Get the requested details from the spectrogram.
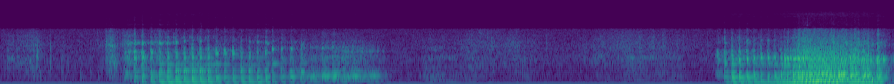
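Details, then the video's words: Lion roaring twice: a rough, pulsed roar lasting over a second, a low quiet growl-like rumble between, then a louder, harsher roar at the end. "Lion Roar"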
